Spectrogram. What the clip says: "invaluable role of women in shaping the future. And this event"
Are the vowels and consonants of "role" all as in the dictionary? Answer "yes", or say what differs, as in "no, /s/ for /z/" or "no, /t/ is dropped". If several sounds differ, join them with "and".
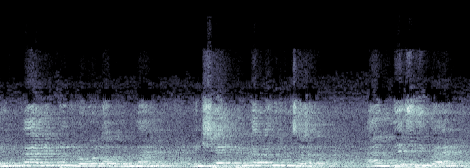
no, /l/ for /ɹ/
